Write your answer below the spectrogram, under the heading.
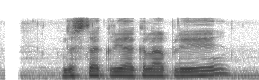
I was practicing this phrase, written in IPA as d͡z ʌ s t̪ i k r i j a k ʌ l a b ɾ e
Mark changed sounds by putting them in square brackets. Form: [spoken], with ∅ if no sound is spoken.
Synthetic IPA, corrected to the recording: d͡z ʌ s t̪ [a] k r i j a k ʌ l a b [l] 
